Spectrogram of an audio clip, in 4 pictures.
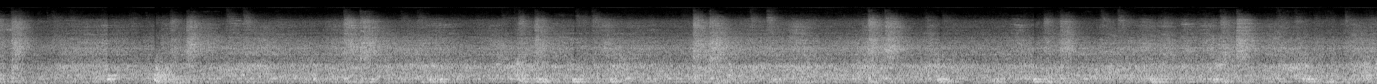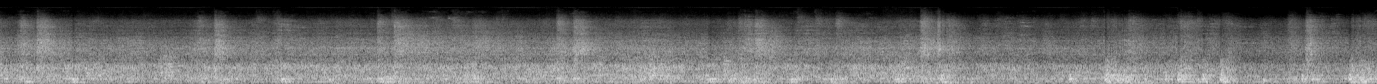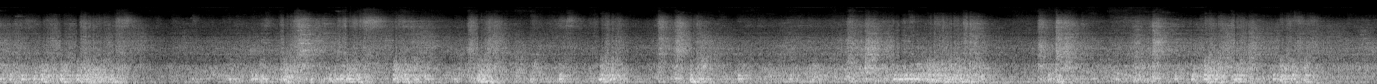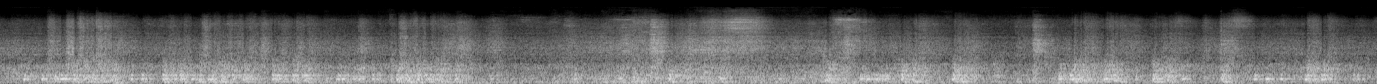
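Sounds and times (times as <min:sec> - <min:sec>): wheel clicks on rail joints: 0:00.0 - 0:29.0, 0:29.8 - 0:40.9, 0:41.5 - 0:55.0
train rumble and rattle: 0:00.0 - 0:55.0.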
